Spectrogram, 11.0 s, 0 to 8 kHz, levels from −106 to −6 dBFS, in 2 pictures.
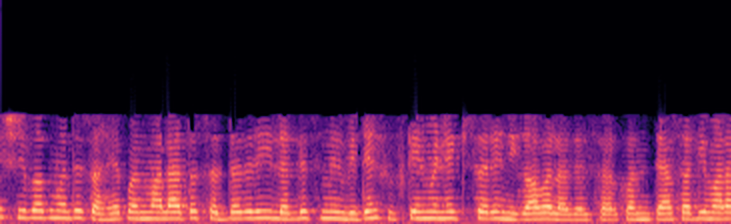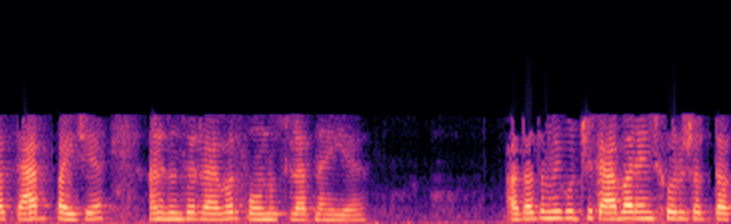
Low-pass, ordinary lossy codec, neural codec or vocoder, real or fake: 7.2 kHz; AAC, 16 kbps; codec, 16 kHz, 4.8 kbps, FACodec; fake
